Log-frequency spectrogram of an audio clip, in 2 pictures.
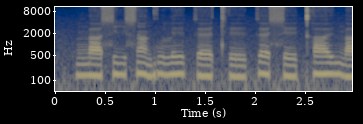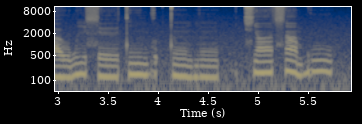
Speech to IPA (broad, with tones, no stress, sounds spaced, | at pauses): ŋ ä˨ sʰ i˨ sʰ ã˦˨ ɡ u˦˨ l e˦ k ɛ˨ tʰ e˨ ɪ̯ k ɛ˦˨ sʰ e˨ kʰ a˦ ɪ̯ ŋ a˨ ʊ̯ w i˦˨ sʰ e˨ ɪ̯ t ĩ˦ ɡ ʊ˦ ʔ t ũ˨ ɡ ũ˨ | t͡ɕ ã˦ s ã˦˨ b u˦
